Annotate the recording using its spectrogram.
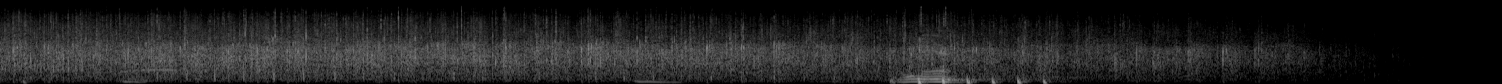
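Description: A large crowd applauds steadily, then the applause fades away.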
